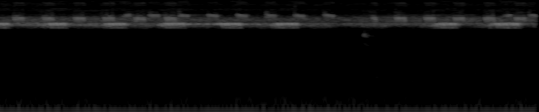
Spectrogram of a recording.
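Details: In the depth of autumn, crickets and fellow insects form a shrill, sustained chorus, rhythmically pulsing about twice per second; one brief lower chirp briefly cuts in near the end.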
